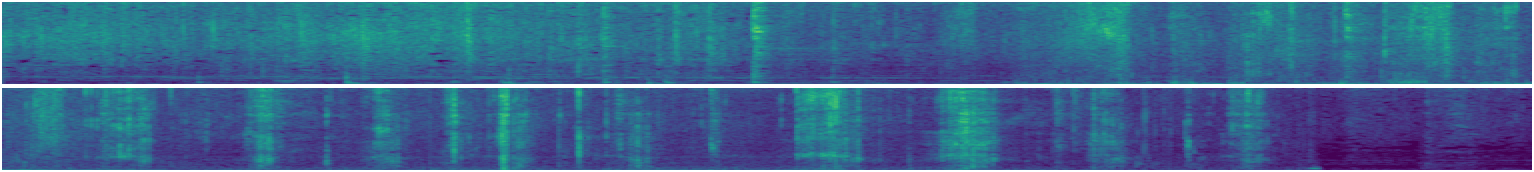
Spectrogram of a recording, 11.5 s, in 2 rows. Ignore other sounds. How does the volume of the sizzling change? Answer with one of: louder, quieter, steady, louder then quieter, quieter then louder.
quieter.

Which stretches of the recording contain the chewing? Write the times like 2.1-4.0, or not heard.
4.5-10.7.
